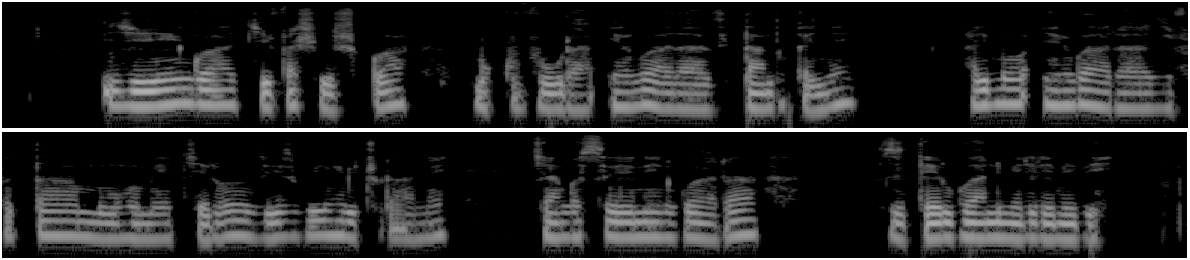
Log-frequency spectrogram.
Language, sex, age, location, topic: Kinyarwanda, male, 18-24, Kigali, health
